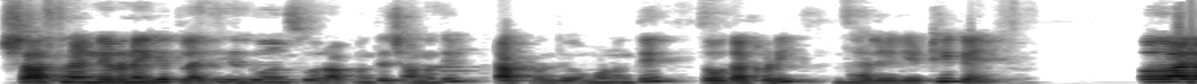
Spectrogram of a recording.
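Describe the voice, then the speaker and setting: A woman whose voice is a little high teaches shorthand in a classroom lecture, with online students joining in. She puts questions to the class and responds to them herself, and the recording has its highs cut off.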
